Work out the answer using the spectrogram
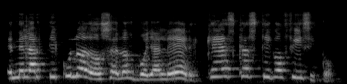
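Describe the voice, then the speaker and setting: A Colombian woman and mother with a Colombian accent, explaining a law in an emphatic way and describing herself as loud by nature. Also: high voice, lively intonation, normal speed. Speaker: mother and commentator. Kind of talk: explanatory commentary.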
